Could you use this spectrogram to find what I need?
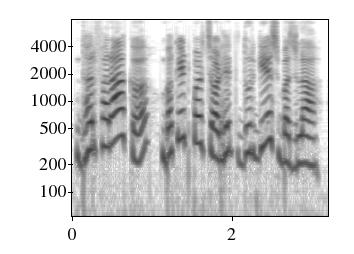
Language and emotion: Maithili, neutral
